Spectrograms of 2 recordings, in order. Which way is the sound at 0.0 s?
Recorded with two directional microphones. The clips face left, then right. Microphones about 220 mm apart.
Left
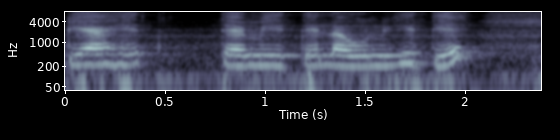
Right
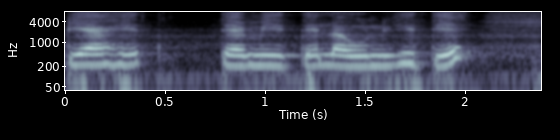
35° right (ahead or behind).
